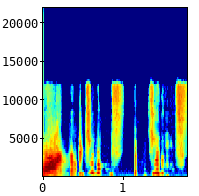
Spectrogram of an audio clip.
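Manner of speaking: tiny, very high little bird voice. Storyteller voicing a little bird on a character's shoulder, in its little voice. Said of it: "in his little little voice".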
